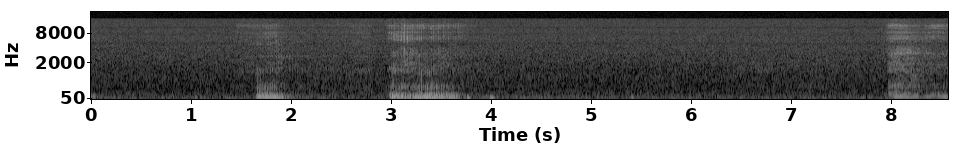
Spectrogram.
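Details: Snoring; no further details about the sleeper or the recording are given.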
